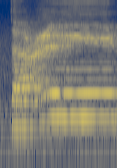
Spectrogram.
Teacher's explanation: Ta'in, tekan pada pertengahan kerongkong. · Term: huruf ain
